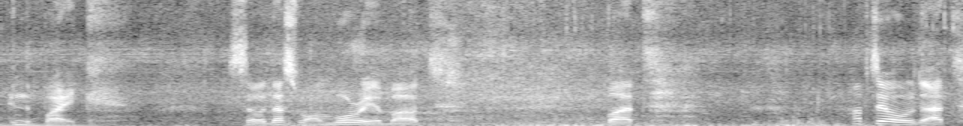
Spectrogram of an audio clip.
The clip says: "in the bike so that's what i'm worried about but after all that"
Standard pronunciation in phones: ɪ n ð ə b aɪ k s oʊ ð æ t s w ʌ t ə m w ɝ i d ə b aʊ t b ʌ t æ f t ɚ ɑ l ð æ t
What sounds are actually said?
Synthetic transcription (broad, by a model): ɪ n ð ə b aɪ k s oʊ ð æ t s w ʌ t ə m w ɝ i ə b aʊ t b ʌ t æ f t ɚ ɑ l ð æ t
